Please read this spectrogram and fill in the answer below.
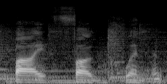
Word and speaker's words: Byfuglien: And in case you didn't get that, it's Byfuglien. That's how you say it, right?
